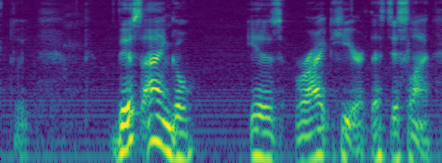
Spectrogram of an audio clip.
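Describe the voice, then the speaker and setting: A man is speaking. He has a Deep South US accent. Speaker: trading tutorial presenter.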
